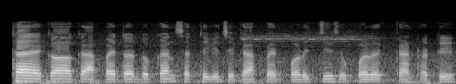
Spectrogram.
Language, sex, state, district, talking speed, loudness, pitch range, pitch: Odia, male, Odisha, Khordha, 155 wpm, -16 LUFS, 115-130 Hz, 115 Hz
